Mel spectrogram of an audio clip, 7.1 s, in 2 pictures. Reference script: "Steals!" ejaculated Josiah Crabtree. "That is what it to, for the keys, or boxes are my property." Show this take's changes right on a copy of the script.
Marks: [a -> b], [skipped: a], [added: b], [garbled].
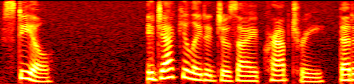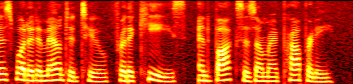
["Steals!" -> Steal] ejaculated Josiah Crabtree. "That is what it [added: amounted] to, for the keys, [or -> and] boxes are my property."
